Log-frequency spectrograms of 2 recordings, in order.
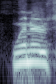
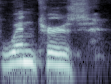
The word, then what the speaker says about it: Winters: to nurtured harvests LLC winners of apothecary LLC and I believe it's pronounced winters apothecary LLC any discussion hearing none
